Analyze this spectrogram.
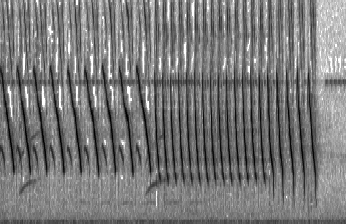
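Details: Captive canary sings slow looping whistled notes that speed into a rapid run of rising-falling notes before stopping abruptly.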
